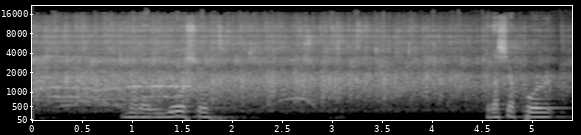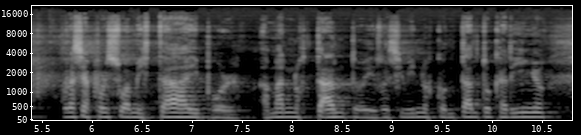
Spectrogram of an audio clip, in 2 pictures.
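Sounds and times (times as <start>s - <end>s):
audience applause for the pastors: 0.0s - 5.7s
speech: 0.9s - 2.0s, 4.5s - 10.7s.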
